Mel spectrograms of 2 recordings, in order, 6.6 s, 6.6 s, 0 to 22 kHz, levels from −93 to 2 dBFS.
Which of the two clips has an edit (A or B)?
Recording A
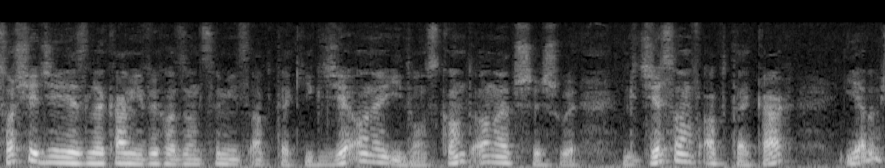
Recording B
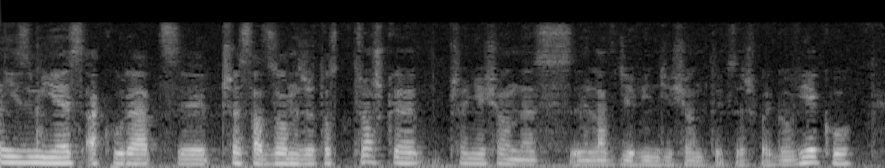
B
